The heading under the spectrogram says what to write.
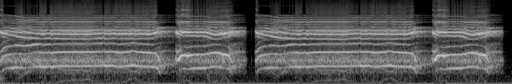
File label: launcher, toy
